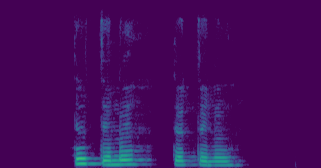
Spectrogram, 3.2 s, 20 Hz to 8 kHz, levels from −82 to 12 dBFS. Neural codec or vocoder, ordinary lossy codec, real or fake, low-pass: codec, 16 kHz in and 24 kHz out, 2.2 kbps, FireRedTTS-2 codec; Opus, 24 kbps; fake; 7.2 kHz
